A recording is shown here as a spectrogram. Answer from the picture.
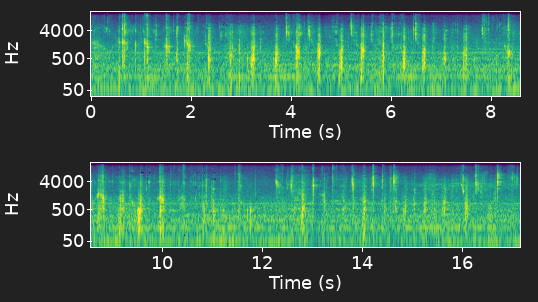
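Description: Close-miked crunching and chewing of crisp, crunchy meat-edged cartilage bones, a quick irregular run of sharp crackling crunches several times a second with wet chewing between them.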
